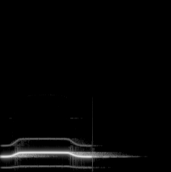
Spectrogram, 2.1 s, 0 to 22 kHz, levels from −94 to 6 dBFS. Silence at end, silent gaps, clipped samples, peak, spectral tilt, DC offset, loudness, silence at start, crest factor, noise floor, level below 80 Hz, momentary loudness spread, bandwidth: 0.95 s; none; under 0.1%; -2 dBFS; 3 dB/octave; under 0.1%; -6 LUFS; 0 s; 8 dB; -59 dBFS; under -90 dBFS; 4 LU; 4.5 kHz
